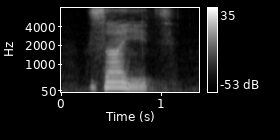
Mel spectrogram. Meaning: 1. hare 2. fare dodger, fare evader
- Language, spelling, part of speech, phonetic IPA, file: Ukrainian, заєць, noun, [ˈzajet͡sʲ], Uk-заєць.ogg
